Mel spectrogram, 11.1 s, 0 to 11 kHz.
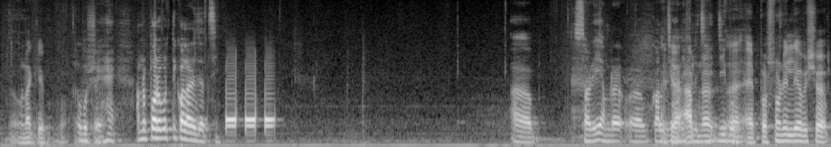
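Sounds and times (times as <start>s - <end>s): electronic telephone beeps: 3.0s - 3.7s
faint phone line hum: 3.0s - 3.8s.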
